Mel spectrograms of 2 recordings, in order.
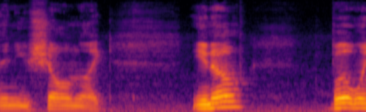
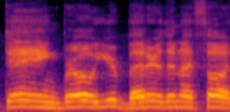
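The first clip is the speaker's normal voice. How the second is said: higher and louder, a playful concession; mock impressed; 7 semitones higher, 5 dB louder than usual. Streamer pretending to be impressed by the opponent, mock surprise. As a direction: admit it with fake amazement. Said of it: "either I'm like".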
